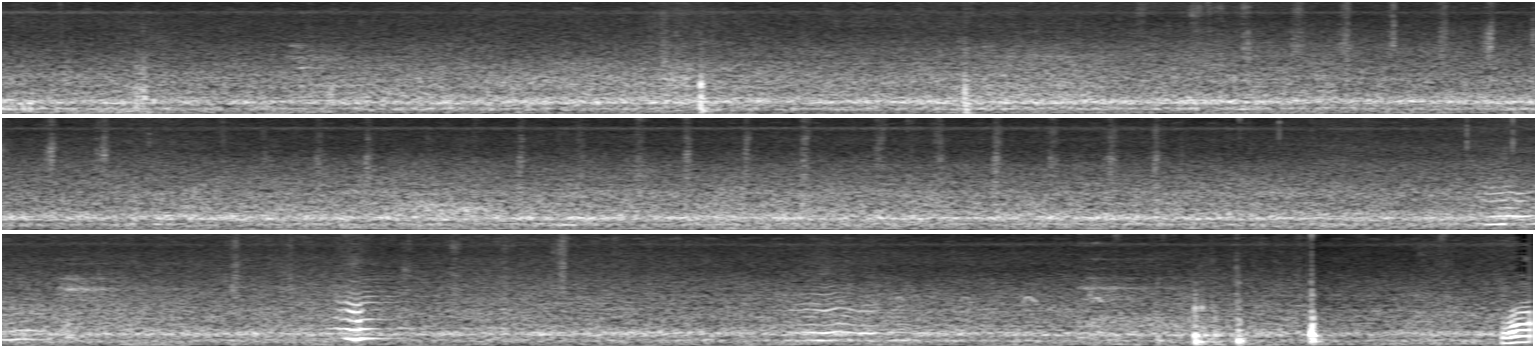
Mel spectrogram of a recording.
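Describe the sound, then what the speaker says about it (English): Carniolan honey bees buzz in a steady, dense hum around an open hive, the droning swarm sound continuous and close, with a few sharp knocks of hive equipment near the end. "they're a hard-working bee"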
